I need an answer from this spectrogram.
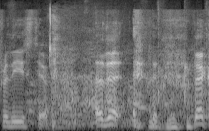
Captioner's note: audience Laughing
